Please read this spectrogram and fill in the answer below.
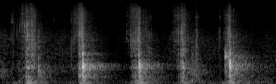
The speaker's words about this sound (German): So, die Petersilie wird jetzt professionell gehackt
